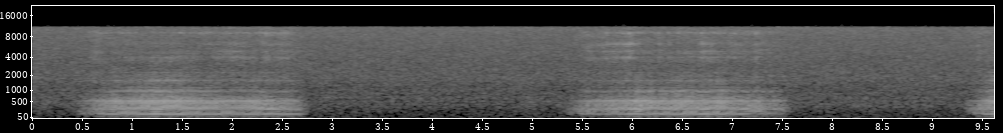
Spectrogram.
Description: My dog snores loader than any person so i had to prove it!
